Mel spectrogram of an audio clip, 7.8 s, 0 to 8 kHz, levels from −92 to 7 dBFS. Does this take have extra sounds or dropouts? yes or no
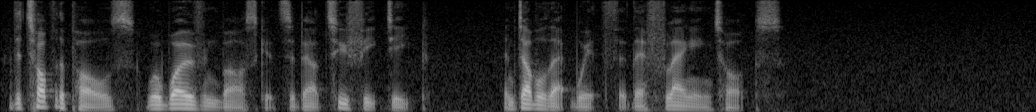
no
